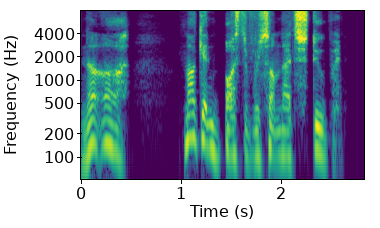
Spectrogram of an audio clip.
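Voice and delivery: ordinary talk

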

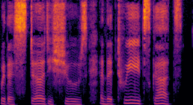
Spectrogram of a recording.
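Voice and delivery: ordinary delivery

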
